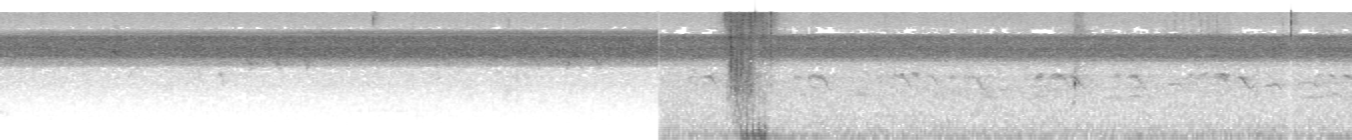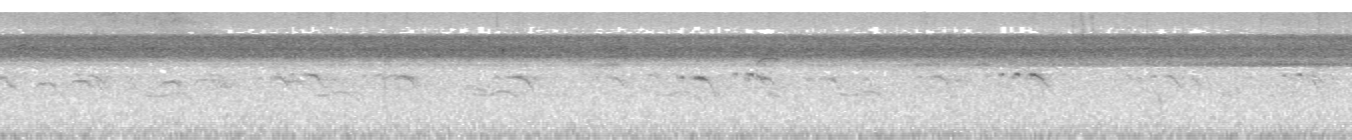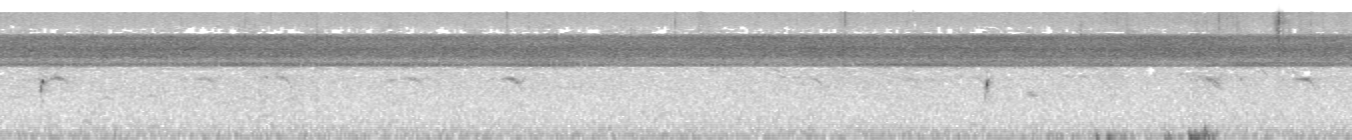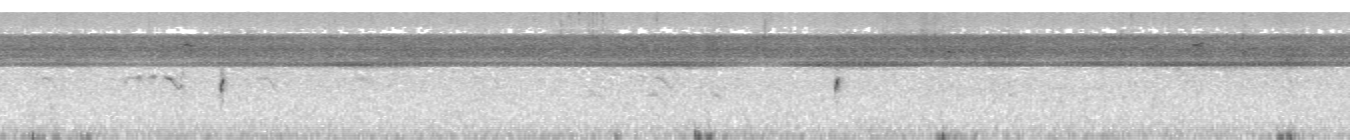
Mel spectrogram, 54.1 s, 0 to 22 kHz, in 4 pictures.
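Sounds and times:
insects droning: 0.0 - 54.0
short falling bird chirps: 7.0 - 8.3.

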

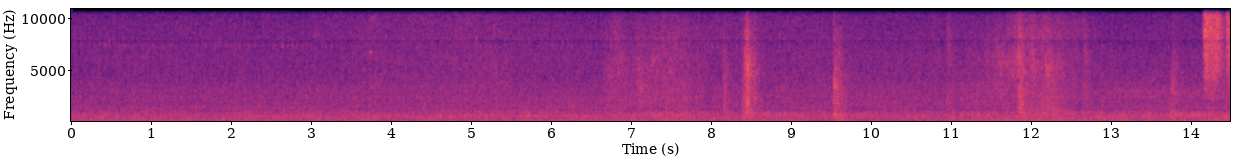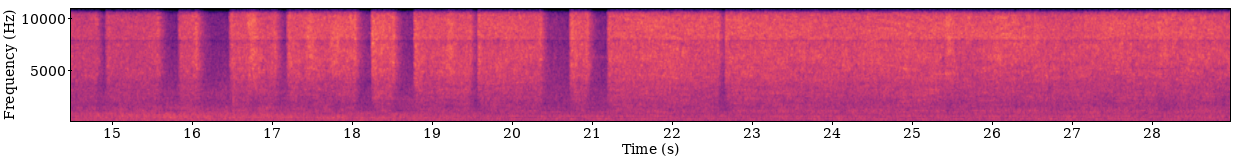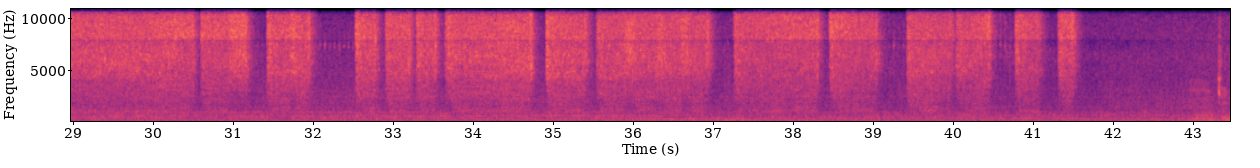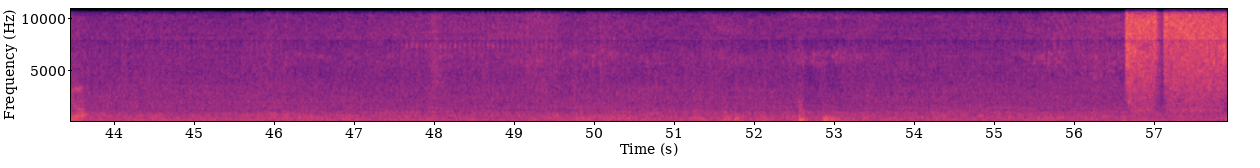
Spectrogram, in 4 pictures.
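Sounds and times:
paint spray gun hissing: 14.2 - 41.6, 56.6 - 57.9.

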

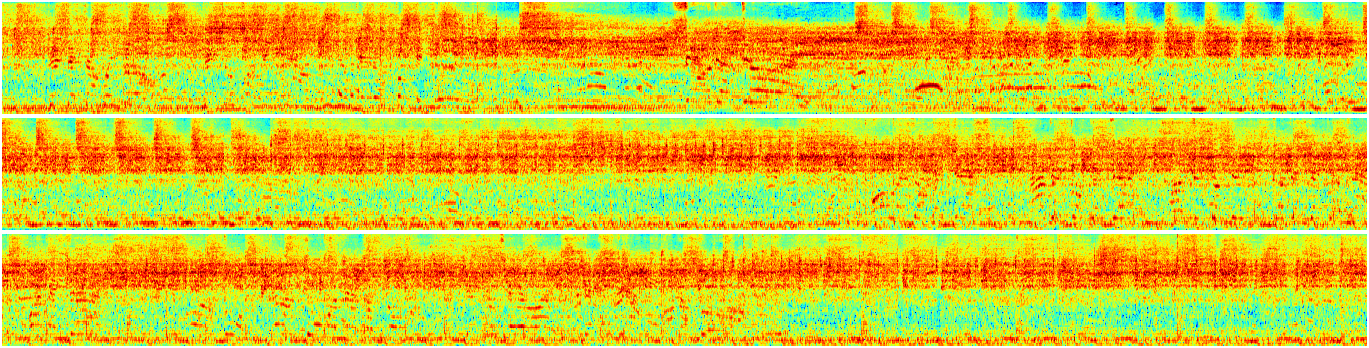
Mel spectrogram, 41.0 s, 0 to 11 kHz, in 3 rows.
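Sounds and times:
distorted electric guitar riffing: 0.0 - 40.9
fast drums: 0.0 - 40.9
heavy bass and kick drum: 0.0 - 40.9.

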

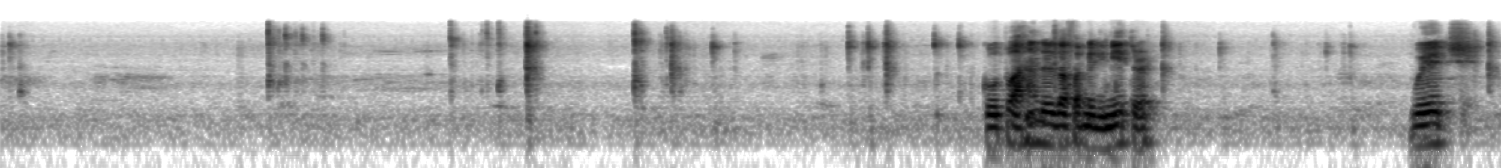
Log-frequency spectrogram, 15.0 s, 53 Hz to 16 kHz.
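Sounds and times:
typing on computer keyboard: 0.0 - 0.3, 2.6 - 3.4, 4.5 - 5.5, 6.3 - 7.4, 8.2 - 9.8.

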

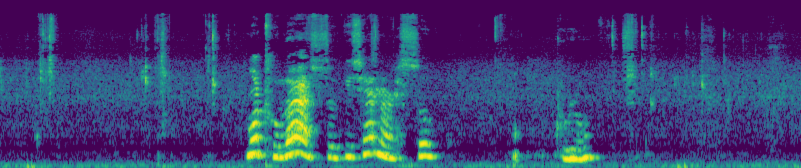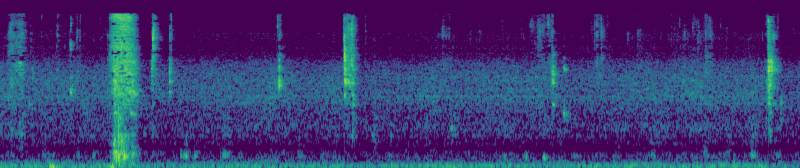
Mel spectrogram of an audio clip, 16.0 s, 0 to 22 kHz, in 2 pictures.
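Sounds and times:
fingers squishing food: 1.3 - 2.4, 4.9 - 16.0
lip smacks from chewing: 14.9 - 15.9.

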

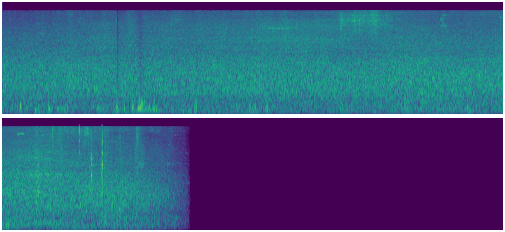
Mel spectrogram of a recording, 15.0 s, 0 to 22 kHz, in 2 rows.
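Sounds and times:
city street traffic: 0.0 - 10.4.

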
